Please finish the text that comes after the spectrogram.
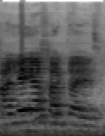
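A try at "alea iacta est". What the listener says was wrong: No, es alea yacta est. No, se escribe jacta, pero se pronuncia yacta.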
